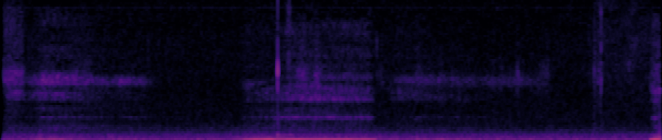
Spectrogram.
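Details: Female dog snoring while asleep in a quiet room, recorded on an iPhone: a soft breath, then one louder droning, buzzing snore on the in-breath; snoring.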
